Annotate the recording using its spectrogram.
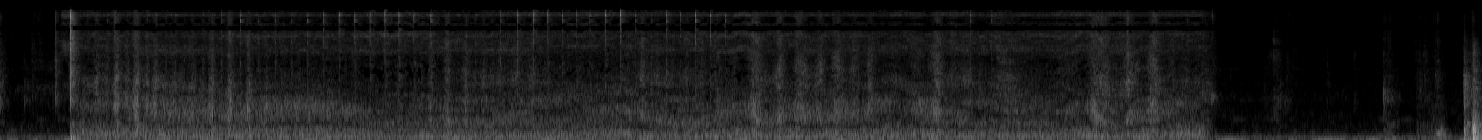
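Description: A small handheld gas torch clicks alight about a second in and burns with a steady hiss for about fourteen seconds, then shuts off suddenly. It is being passed over a wet acrylic pour to pop surface air bubbles.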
